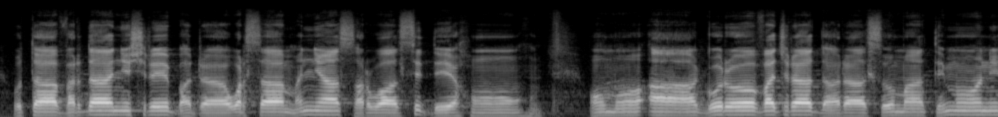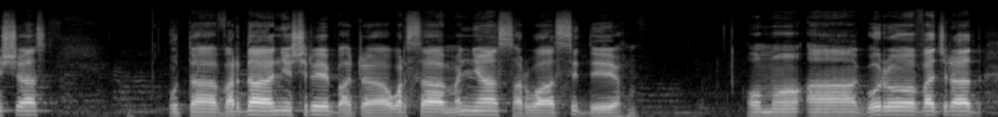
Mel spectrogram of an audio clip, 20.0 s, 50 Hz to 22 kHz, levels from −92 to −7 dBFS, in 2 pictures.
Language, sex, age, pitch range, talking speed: Italian, male, 30-49, 100-130 Hz, 85 wpm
